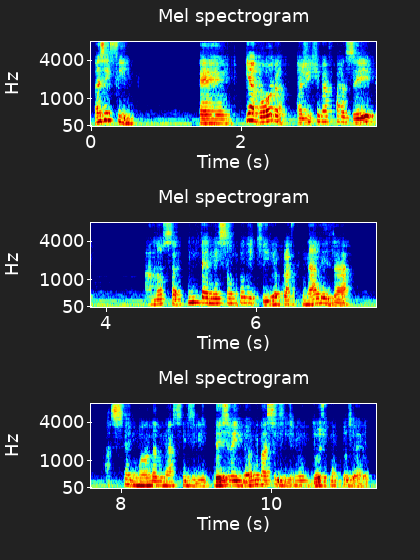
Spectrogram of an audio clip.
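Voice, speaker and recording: A man's voice: a little high, normal speed, mellow. A Brazilian man speaking as a therapist and hypnosis teacher, reassuring and instructive as he leads an informal guided self-care session. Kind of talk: informal live talk moving into guided relaxation. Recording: roomy echo with faint music.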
